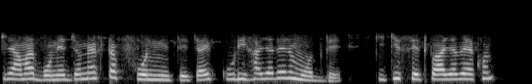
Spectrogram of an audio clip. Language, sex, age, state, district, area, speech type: Bengali, male, 18-30, West Bengal, Jhargram, rural, conversation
